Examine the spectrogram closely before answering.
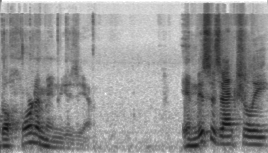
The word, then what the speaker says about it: Horniman: And you interned at the Harriman Museum in London. Is that correct? The Horniman. Horniman, sorry, mispronounced that.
